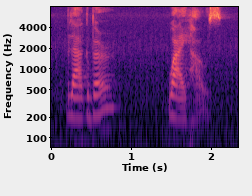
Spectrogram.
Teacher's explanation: The stress is on the first part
